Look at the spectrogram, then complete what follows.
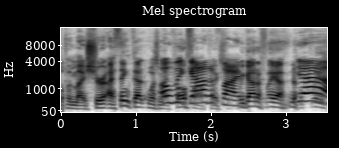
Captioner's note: laughter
